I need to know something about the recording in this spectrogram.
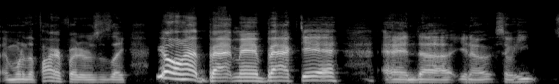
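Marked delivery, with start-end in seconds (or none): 1.5-3.4 botched put-on New York accent, high and loud. Retelling what a firefighter said to a waiter, in a bad new york accent. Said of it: "Is he from Boston?".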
